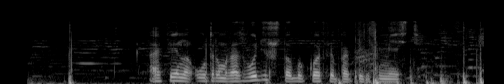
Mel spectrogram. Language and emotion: Russian, neutral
